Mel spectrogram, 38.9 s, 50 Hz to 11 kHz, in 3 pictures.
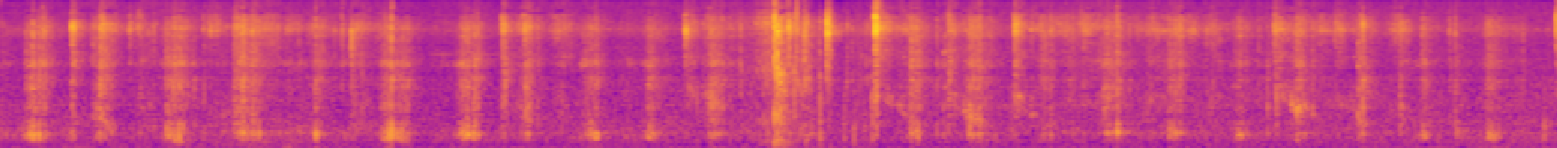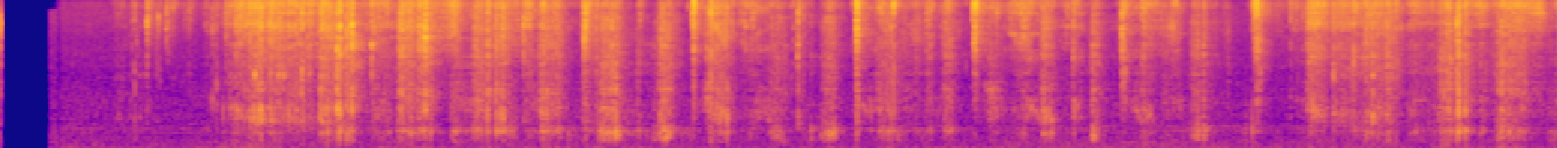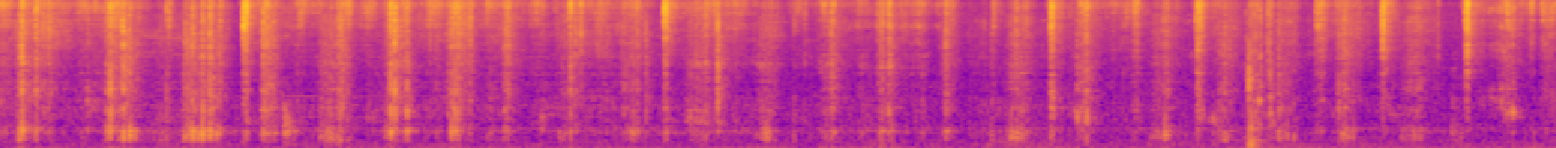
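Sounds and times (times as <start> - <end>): ice being chewed: 0.0 - 12.9, 14.0 - 38.9.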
